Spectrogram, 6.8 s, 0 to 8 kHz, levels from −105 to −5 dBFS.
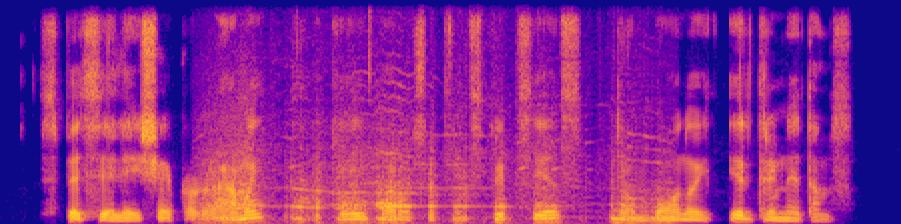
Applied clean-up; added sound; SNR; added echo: neural mask model RNNoise.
